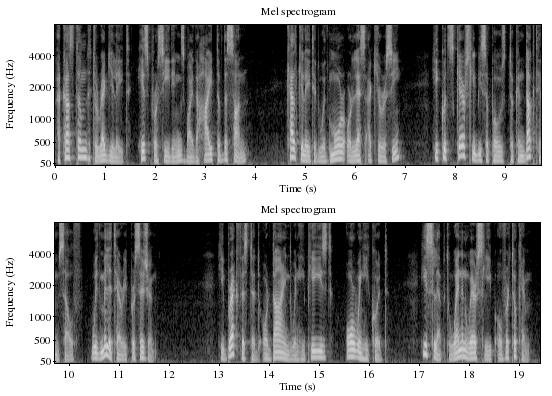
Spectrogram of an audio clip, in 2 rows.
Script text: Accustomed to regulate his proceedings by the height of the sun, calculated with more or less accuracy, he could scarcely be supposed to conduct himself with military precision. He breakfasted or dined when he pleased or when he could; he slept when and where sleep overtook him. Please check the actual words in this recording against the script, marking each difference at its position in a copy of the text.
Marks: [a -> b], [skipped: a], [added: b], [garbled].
Accustomed to regulate his proceedings by the height of the sun, calculated with more or less accuracy, he could scarcely be supposed to conduct himself with military precision. He breakfasted or dined when he pleased or when he could; he slept when and where sleep overtook him.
